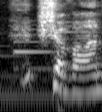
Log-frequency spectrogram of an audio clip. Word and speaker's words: Siobhan: you've shown me the light of the correct pronunciation all right there you go much better siobhan dragon yeah a little celtic in there i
